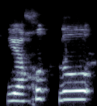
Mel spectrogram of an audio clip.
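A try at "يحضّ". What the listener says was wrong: Masih pakai mulut, Mbak. Yahud, yahud.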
